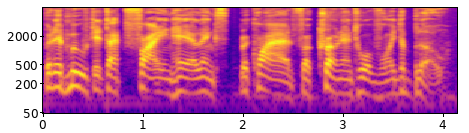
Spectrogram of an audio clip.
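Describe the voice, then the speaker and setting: A man delivering dramatic scripted narration of a fantasy battle story, theatrical, with deliberate pauses and emphasis. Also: medium pitch, creaky, breathy edge, faint music behind.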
